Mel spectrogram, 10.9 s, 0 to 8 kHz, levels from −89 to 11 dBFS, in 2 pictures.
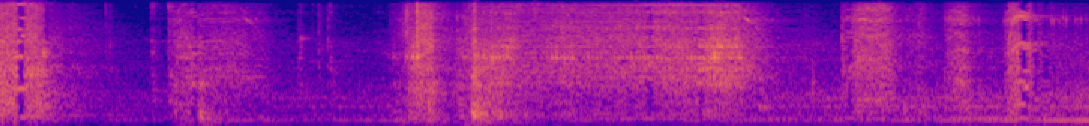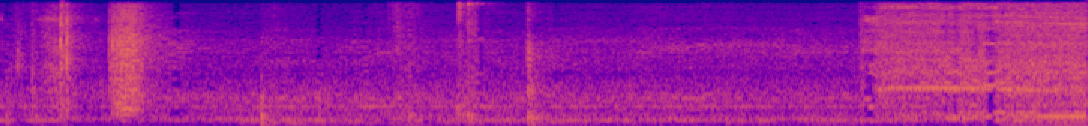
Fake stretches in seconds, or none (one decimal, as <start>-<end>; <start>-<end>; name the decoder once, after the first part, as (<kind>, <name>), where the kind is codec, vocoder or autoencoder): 2.0-2.6 (autoencoder, DAC-VAE); 8.2-10.5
